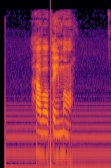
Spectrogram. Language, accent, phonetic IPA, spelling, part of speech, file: Persian, Iran, [hæ.vɒː.pʰej.mɒː], هواپیما, noun, Fa-هواپیما.ogg
- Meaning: aeroplane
